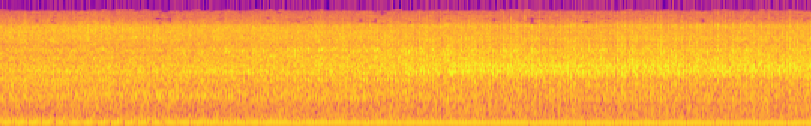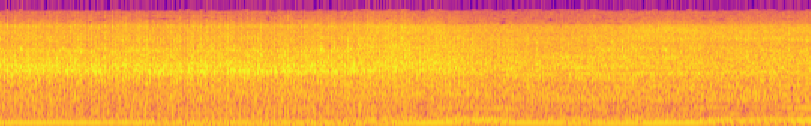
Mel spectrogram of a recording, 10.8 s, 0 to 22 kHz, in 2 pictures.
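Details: Detroit Diesel 4-71 two-stroke, first run after rebuild with injectors set and smoke gone: deep steady drone at even idle, then pitch wavers as revs are adjusted; runs smooth and healthy.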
